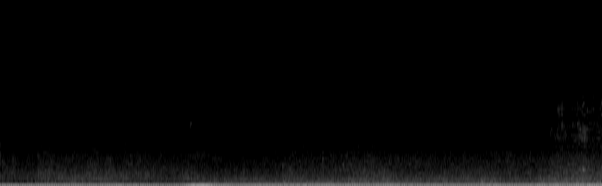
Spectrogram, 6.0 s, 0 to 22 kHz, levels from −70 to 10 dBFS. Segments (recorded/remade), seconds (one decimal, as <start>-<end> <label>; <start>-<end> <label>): 0.0-4.7 recorded; 4.7-5.5 remade; 5.5-6.0 recorded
